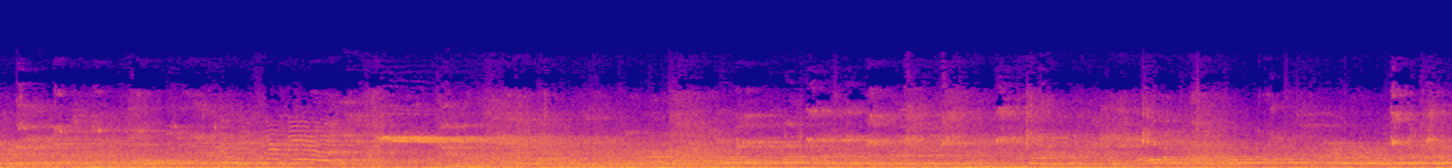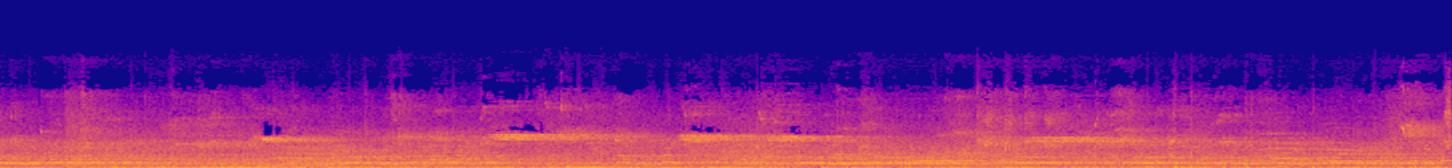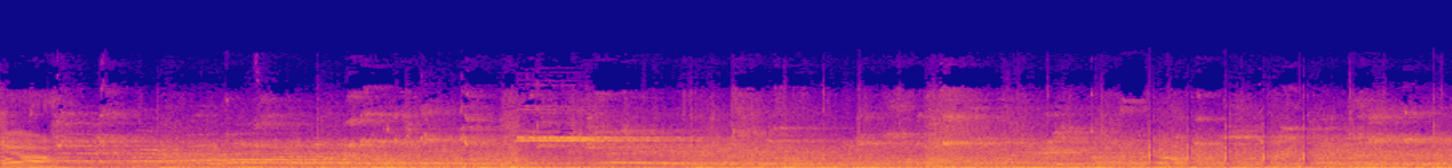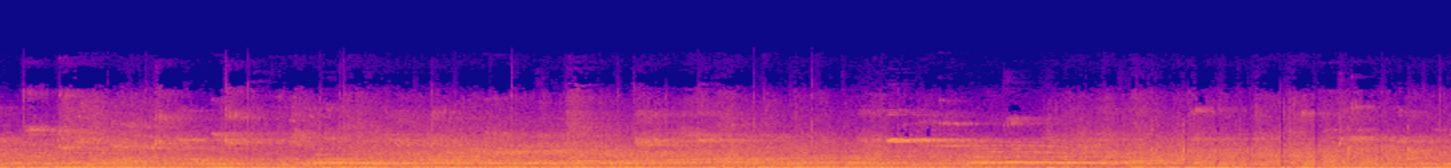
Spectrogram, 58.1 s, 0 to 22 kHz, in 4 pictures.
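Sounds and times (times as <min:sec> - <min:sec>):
sneakers squeaking: 0:00.0 - 0:58.0
people calling out: 0:19.4 - 0:36.0.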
